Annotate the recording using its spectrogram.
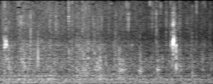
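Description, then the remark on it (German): Rats aboard a ship squeak in sharp, high little bursts, one near the start and another toward the end, over a steady busy rustling and scratching that fills the whole stretch. “Das Fiepen und Rascheln ist so laut, dass einige kaum schlafen können.”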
